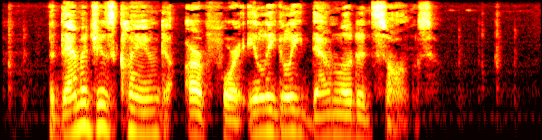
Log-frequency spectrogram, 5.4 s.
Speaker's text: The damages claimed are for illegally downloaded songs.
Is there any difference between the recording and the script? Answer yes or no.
no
